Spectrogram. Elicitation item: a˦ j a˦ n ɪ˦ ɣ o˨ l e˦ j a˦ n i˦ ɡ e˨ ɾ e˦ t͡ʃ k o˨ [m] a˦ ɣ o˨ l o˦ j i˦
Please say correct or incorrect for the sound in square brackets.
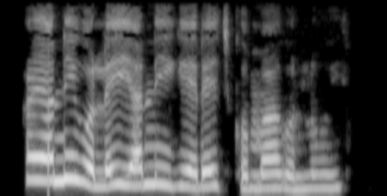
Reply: correct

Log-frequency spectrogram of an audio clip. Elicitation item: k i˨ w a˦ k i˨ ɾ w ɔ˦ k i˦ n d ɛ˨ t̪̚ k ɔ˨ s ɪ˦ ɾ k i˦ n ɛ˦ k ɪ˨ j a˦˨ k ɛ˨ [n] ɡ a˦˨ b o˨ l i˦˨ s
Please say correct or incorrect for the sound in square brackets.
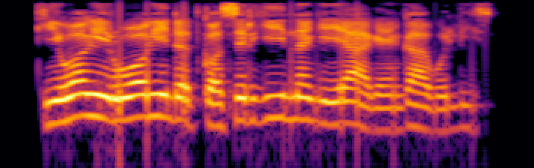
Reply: incorrect: ŋ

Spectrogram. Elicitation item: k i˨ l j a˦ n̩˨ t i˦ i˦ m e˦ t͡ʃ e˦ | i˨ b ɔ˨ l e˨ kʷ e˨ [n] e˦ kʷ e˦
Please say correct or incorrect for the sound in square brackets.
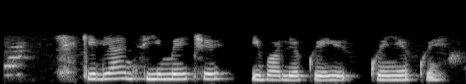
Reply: incorrect: ɲ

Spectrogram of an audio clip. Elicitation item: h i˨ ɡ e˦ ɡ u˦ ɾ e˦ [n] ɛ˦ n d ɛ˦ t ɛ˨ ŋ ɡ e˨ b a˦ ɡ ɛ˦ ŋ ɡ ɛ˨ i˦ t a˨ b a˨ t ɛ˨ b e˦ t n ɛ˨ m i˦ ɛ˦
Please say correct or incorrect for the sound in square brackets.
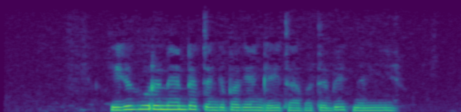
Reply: correct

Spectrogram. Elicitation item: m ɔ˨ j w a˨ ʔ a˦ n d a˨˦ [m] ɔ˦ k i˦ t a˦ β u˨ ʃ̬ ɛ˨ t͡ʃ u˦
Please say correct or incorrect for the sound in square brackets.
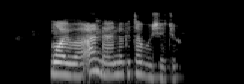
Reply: incorrect: n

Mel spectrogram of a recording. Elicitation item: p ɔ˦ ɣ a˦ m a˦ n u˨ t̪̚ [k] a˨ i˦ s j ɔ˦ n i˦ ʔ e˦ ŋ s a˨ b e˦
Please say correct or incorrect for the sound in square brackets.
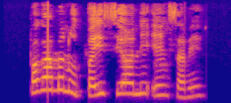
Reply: incorrect: p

